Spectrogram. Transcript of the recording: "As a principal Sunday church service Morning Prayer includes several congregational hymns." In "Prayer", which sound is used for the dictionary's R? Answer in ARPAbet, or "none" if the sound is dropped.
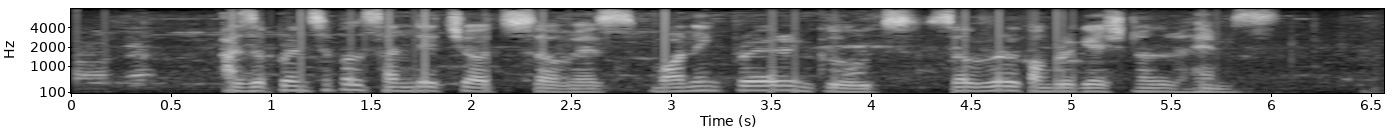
R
